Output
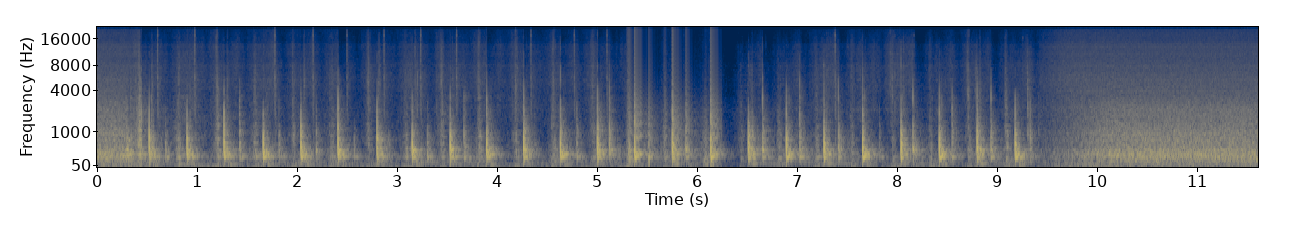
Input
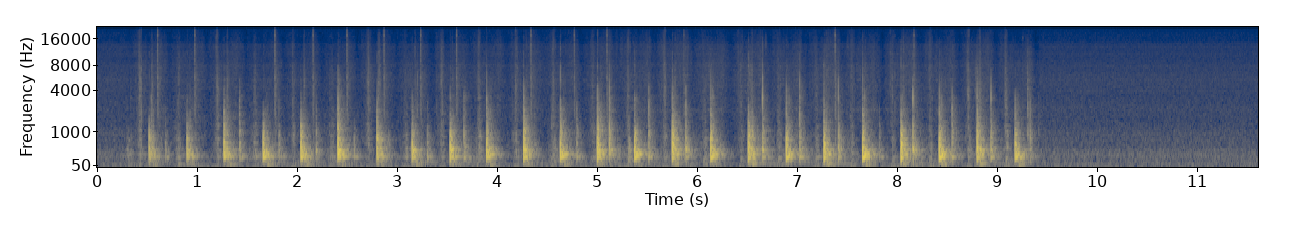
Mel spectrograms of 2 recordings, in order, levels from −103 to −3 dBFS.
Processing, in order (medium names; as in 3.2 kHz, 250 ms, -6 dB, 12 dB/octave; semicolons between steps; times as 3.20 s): 5.29–6.25 s: square wave that keeps the level; three bands compressed up and down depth 100%; trim -7.5 dB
